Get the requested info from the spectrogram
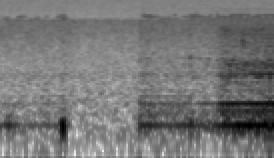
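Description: Near silence: a pause between sentences of a recorded talk, with only a very faint hum.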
